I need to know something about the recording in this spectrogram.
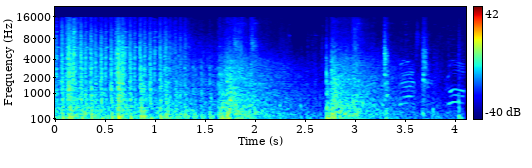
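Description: Gunshots ring out in quick bursts, echoing in a large hall.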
